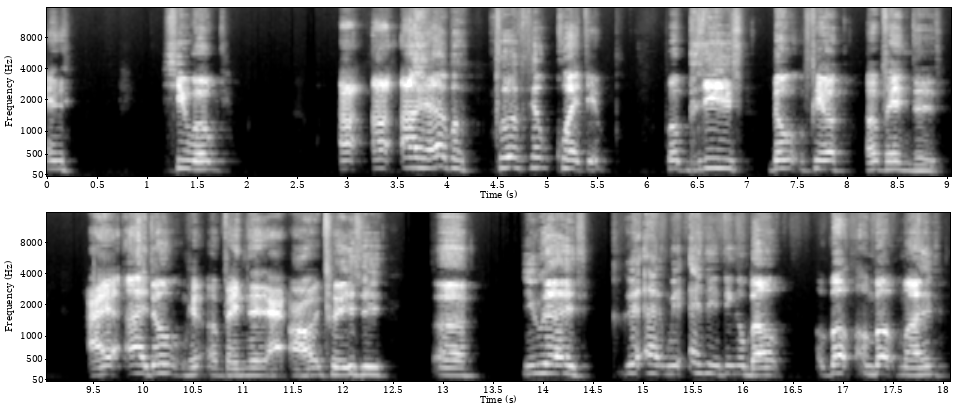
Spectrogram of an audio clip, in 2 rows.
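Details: Dysarthria in a 42-year-old man with cerebral palsy since birth, which he says affects his speech; he makes an effort to enunciate and speak louder when recording.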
